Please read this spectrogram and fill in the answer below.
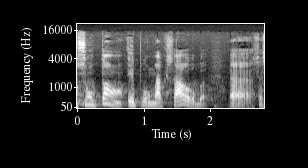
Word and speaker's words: Aub: On trouve les témoignages recueillis par Max Aub avec des contemporains de Campalans.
